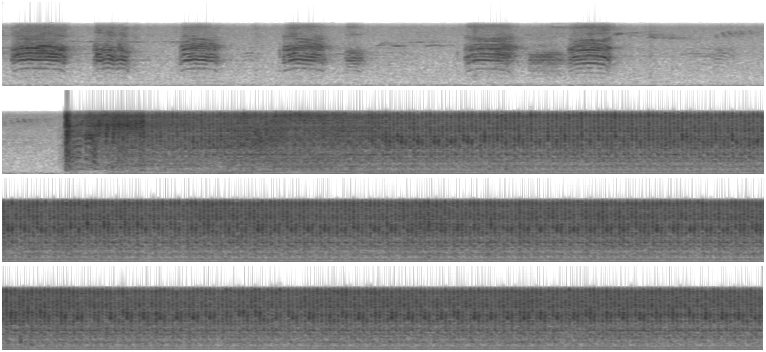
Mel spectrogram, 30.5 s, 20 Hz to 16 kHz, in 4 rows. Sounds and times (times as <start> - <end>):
Medium engine (mid frequency): 8.2 - 30.4.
